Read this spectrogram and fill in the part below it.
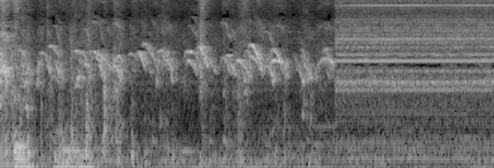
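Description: Chicks chirp rapidly close by.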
